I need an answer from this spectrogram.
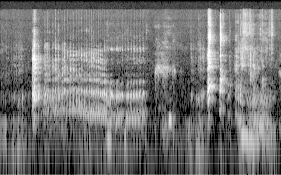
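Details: A bulldog makes odd noises: a sustained nasal, buzzy whine, followed by sharp snorting bursts and lower throaty grumbles.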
